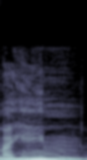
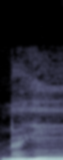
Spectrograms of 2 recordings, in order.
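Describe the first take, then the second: First: The word ends with a full n consonant. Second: The word ends in a nasalized long vowel. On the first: The speaker calls it wrong. "அப்படியெல்லாம் சொல்லக்கூடாது" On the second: The speaker calls it right. "நஹீ அப்படி தான் சொல்லணும்"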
